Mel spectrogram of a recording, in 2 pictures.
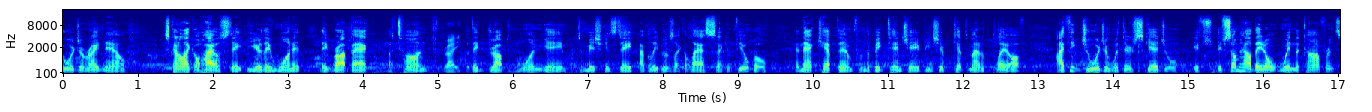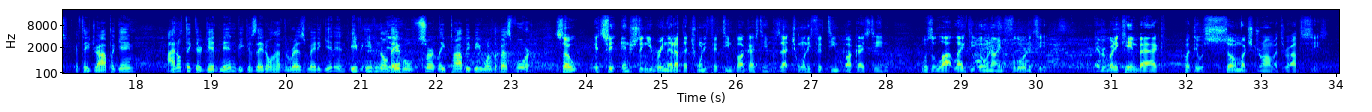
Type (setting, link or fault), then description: setting, busy venue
